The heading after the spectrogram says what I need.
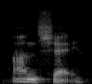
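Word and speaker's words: Aen Seidhe: But so for those listening at home, it's spelled AEN space SEIDHE. That's Anshe.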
